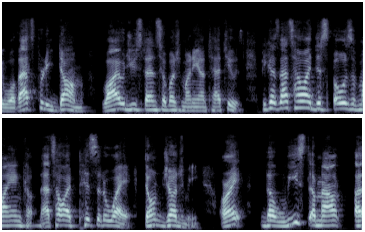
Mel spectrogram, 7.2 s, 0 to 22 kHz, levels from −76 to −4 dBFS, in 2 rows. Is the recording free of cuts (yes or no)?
no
